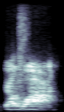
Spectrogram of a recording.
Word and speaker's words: Galois: Bacanya mungkin Galois ya. Kalau orang Prancis ya berarti bacanya bukan Galois tapi Galois. Galois. Évariste Galois ya. Galois tulisannya Galois.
